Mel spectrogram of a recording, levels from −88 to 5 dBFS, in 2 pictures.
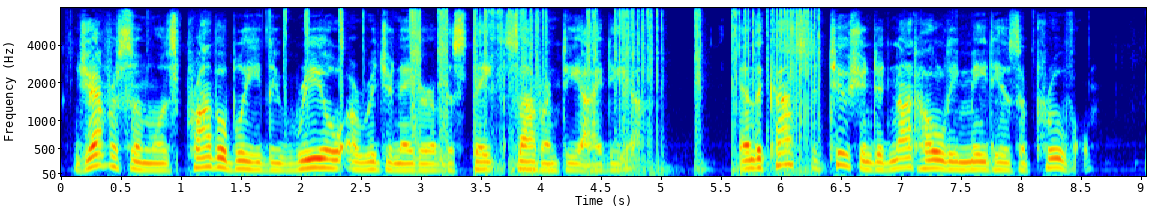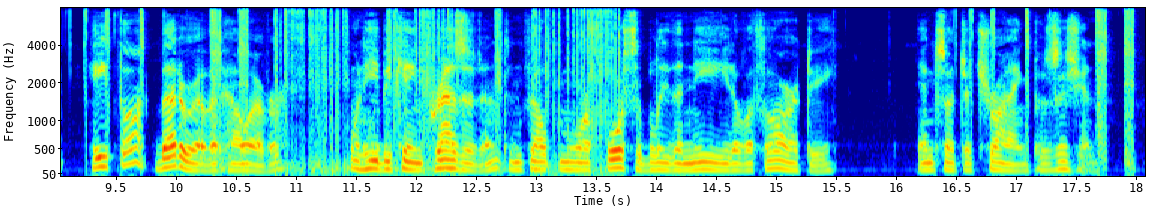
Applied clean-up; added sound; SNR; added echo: none; Packing tape, duct tape; 15 dB; none.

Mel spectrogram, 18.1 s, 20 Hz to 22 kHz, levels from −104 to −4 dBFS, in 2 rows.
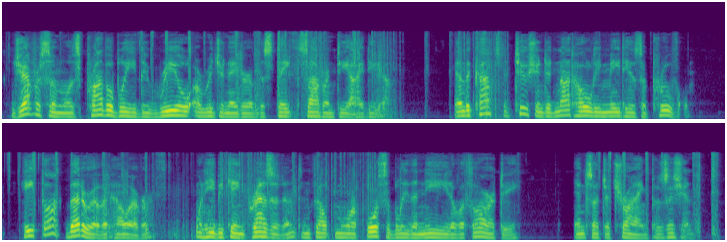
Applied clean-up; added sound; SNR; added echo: neural mask model RNNoise.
